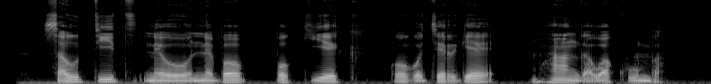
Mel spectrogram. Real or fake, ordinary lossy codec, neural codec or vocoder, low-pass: real; none; none; none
